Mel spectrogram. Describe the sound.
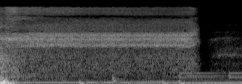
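A voice imitates a powerful hose spray with a loud, steady hissing rush lasting about two seconds, then stopping abruptly, leaving a faint low hum.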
